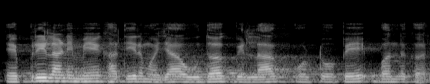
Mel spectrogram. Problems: none marked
